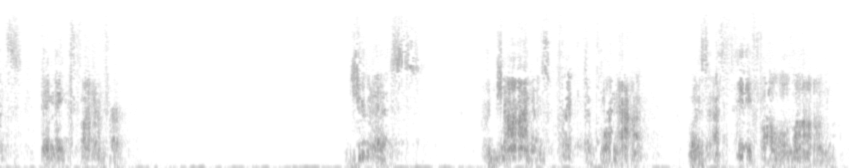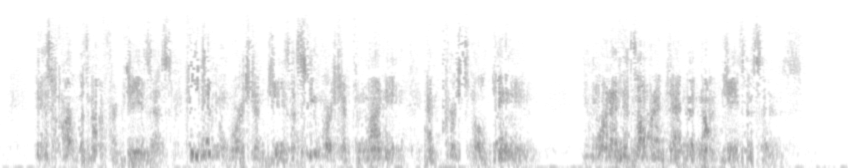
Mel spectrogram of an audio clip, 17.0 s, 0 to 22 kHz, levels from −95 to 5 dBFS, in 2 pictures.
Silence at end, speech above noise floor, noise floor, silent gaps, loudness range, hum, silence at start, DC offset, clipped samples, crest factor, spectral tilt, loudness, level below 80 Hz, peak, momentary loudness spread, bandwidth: 0 s; 26 dB; -84 dBFS; none; 7 LU; none; 0 s; under 0.1%; under 0.1%; 22 dB; -2.5 dB/octave; -57 LUFS; -84 dBFS; -36 dBFS; 10 LU; 16.5 kHz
